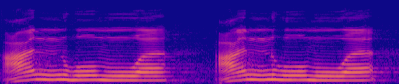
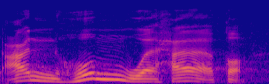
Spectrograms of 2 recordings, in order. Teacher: Maka berlaku izhar syafawi, jelaskan mim mati itu dengan cara betul-betul menutup rapat suara huruf mim tu tanpa kita memanjangkan dengung pada mim itu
